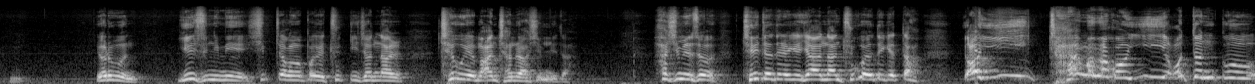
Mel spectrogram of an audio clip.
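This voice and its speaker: A male pastor preaches a Sunday sermon with a strikingly high voice that swings up and down through wide, lively pitch. His tone is gravelly and husky, and he keeps asking rhetorical questions and acting out quotes. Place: church sanctuary.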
